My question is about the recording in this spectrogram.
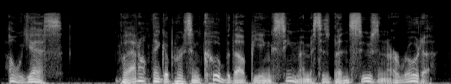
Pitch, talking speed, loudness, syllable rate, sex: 105 Hz, 225 wpm, -18 LUFS, 5.9 syllables/s, male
